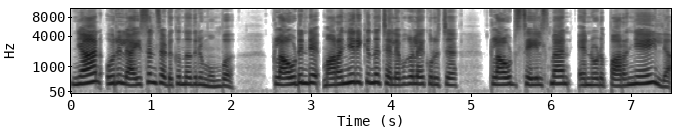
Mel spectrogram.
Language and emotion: Malayalam, angry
